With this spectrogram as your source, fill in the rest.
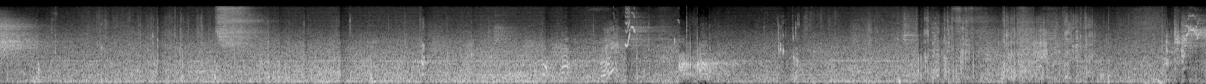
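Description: A plastic squeegee scrapes and squeaks over wet film.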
